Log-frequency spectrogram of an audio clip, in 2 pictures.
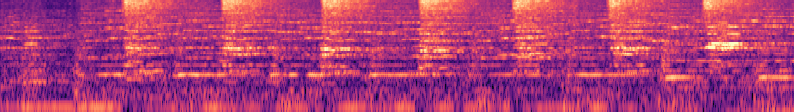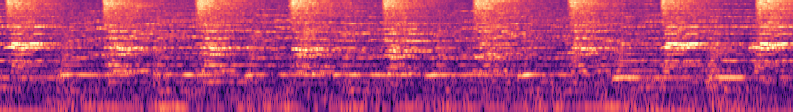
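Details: Orchestral music, In the Hall of the Mountain King by Kevin MacLeod, with steady pulsing beats and deep timpani throughout.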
